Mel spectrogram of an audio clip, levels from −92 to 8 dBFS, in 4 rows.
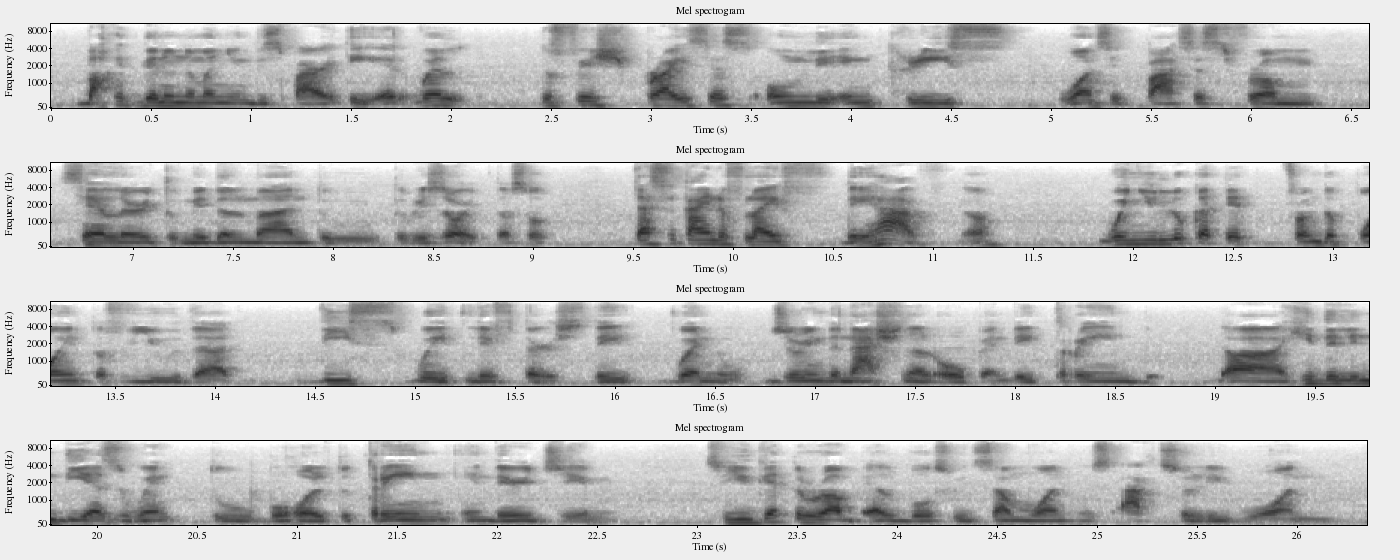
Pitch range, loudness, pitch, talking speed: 100-125 Hz, -19 LUFS, 110 Hz, 170 wpm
